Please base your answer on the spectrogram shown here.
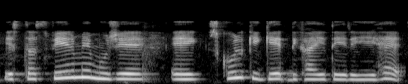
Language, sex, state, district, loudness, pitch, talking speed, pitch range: Hindi, female, Arunachal Pradesh, Lower Dibang Valley, -15 LUFS, 245 Hz, 175 wpm, 235-260 Hz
